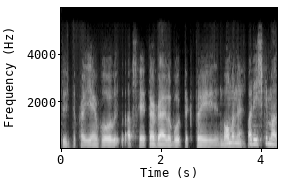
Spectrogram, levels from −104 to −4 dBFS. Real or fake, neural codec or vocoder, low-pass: fake; codec, 16 kHz, 0.5 kbps, X-Codec, HuBERT features, trained on LibriSpeech; 5.4 kHz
